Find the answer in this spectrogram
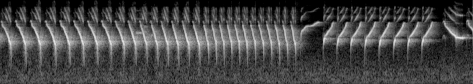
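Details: Canary master recording for training young canaries: a sustained rapid trill of falling notes, shifting after three seconds to slightly slower chirped slurs and a final high whistle.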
